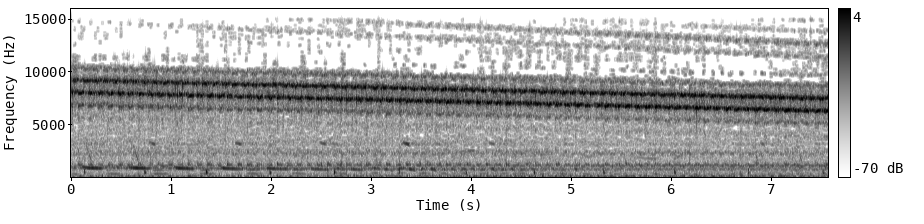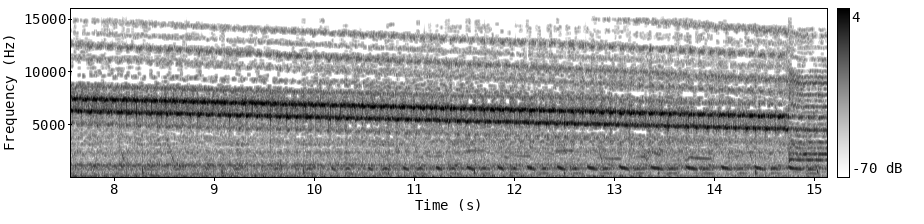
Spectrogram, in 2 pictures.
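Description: Several high electronic tones gliding slowly and steadily down in pitch together, over a rapid falling chirp repeating about three times a second.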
